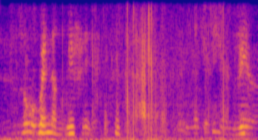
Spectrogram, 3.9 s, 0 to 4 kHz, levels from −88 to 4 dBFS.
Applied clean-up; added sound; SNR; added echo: neural separator model SepFormer WHAMR!.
